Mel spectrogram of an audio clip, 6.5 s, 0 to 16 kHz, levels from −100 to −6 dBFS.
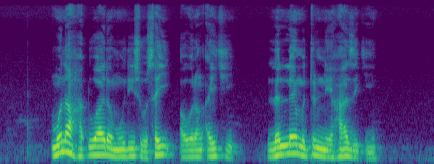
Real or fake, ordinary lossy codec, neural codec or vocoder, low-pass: fake; none; vocoder, 44.1 kHz, 128 mel bands every 512 samples, BigVGAN v2; 14.4 kHz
